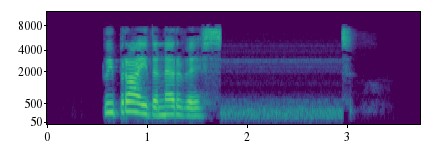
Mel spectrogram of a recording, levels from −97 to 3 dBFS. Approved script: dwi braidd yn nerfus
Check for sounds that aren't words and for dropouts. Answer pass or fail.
pass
